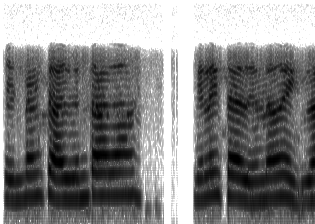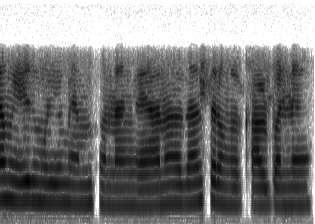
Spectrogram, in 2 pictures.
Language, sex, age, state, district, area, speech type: Tamil, female, 60+, Tamil Nadu, Cuddalore, rural, conversation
